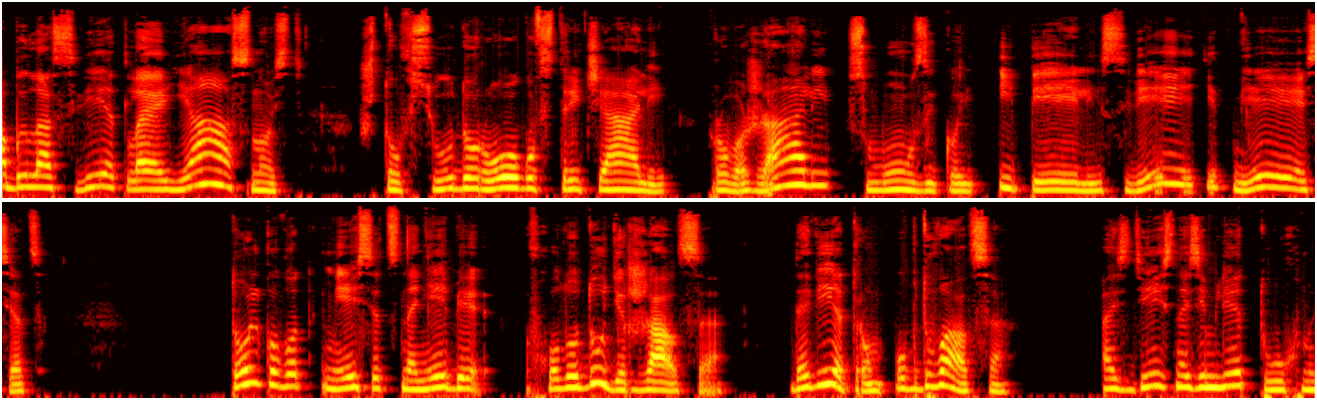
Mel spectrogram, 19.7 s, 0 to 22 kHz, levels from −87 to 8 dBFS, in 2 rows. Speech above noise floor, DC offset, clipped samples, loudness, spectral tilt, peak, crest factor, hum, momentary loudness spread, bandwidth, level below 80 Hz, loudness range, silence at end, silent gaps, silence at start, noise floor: 52 dB; 0.1%; under 0.1%; -19 LUFS; -5.5 dB/octave; -2 dBFS; 18 dB; none; 9 LU; over 20 kHz; -42 dBFS; 4 LU; 0 s; none; 0 s; -71 dBFS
